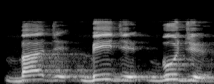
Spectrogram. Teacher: جیم حروف قلقلہ میں سے ہے اور جیم کے اوپر جزم ہے تو اس میں قلقلہ ہوگا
